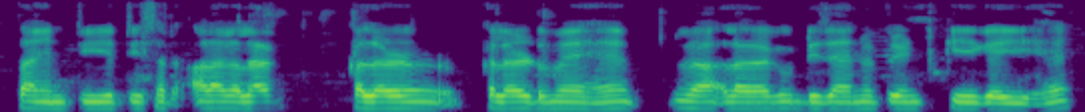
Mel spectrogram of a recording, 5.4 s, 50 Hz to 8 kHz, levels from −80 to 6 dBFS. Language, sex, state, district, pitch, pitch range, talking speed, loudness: Hindi, male, Uttarakhand, Uttarkashi, 130 Hz, 125-130 Hz, 155 wpm, -16 LUFS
